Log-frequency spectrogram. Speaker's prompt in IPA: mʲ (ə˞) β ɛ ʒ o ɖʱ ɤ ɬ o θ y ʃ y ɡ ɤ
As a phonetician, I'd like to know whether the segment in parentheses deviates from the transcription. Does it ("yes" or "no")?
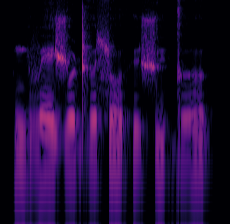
yes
